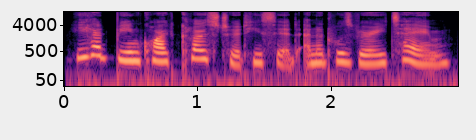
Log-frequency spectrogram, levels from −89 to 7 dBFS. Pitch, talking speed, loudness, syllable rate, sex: 225 Hz, 285 wpm, -19 LUFS, 6.0 syllables/s, female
